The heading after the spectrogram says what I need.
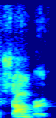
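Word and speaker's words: Schomburg: Yeah, Alex Schoenberg. Schoenberg? Yeah, Schoenberg.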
